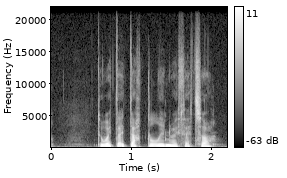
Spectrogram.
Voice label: "dadl", Welsh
